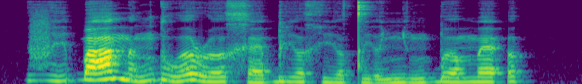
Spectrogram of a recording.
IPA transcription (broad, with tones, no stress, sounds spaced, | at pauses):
v i˨˩˦ ɓ aː˧˥ n ə˨˩˦ ŋ ɗ u˨˩˦ ə̯ ɹ əː˧˥ x ɛ˨˩˦ ɓ i˧ ə̯ x i˨˩ ə̯ t̪ i˨˩˨ ə̯ ɲ ə˨˩˦ ŋ ɓ əː˧ m ɛ˧ ʔ ə˦˥ k̚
